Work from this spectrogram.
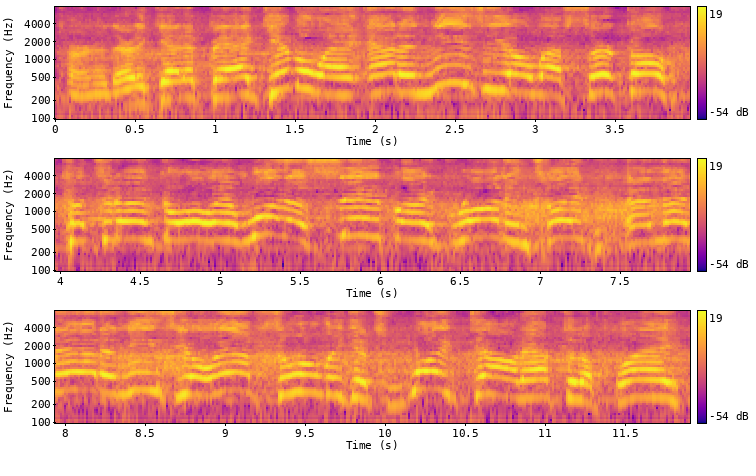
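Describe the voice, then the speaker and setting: A man's voice: very high-pitched, lively intonation, normal speed, hardly any pauses. A man doing live radio play-by-play of ice hockey in short, emphatic running phrases. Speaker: play-by-play commentator. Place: indoor ice hockey arena. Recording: noisy arena ambience behind.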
